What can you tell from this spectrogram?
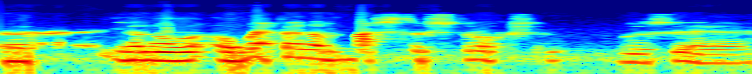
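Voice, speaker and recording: Speaking with a Liverpool accent, a man talks at a very slow pace. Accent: Scouse. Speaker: historian and chat show host. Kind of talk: casual chat. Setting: live stream. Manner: animated.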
